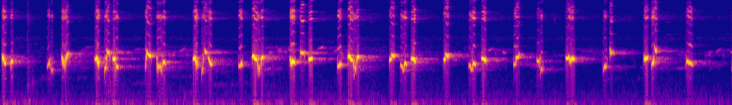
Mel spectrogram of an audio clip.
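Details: Vocal sooty-headed bulbul calling a rival, pouring out a fast, steady run of clipped chirps and two-note tweets, roughly three to four per second, with no other sounds.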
